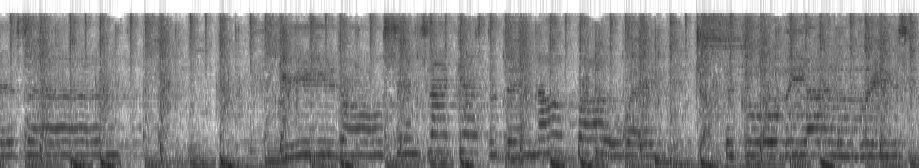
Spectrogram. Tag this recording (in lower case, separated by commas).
music of asia, music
